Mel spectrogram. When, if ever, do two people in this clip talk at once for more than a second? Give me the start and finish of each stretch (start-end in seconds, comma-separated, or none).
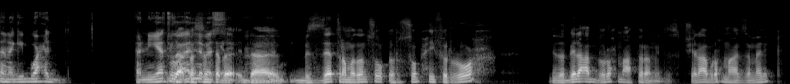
1.6-2.9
